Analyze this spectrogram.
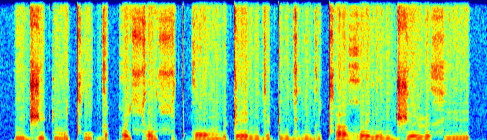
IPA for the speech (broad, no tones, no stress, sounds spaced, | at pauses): n d͡ʒ i ʈ m ʌ cʰ u ɡ ə qʷ æ ç ɔ l ç ʊ t ɡ ɔ m ʊ ʈ ɛ ŋ ɡ ɛ ʈ ŋ ɡ ɪ ŋ ɡ ʊ cʰ ɑ ʁʷ ɛ l ʊ n d͡ʒ ə ɭ ə x ɪ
